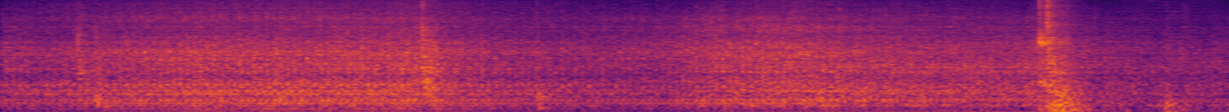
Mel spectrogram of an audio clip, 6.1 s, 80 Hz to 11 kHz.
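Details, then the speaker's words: Toyota Kijang Innova 2KD diesel on biosolar (biodiesel), idling with the hood closed: steady, even, muffled clatter, quieter and less vibration thanks to hood insulation, no knocks or misses; normal idle. "Ya lebih silent ya, lebih tidak bergetar ya, karena di sini sudah ada peredamnya."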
